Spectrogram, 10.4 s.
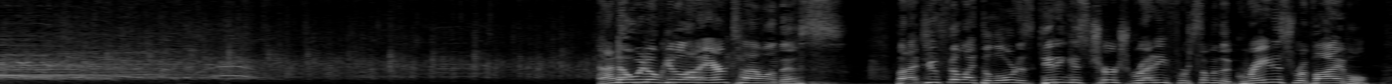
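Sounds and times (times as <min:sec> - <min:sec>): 
audience applause: 0:00.0 - 0:04.6
people cheering: 0:00.0 - 0:05.0
speech: 0:04.5 - 0:10.4.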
